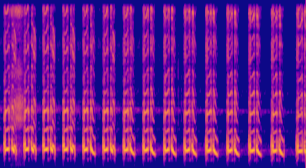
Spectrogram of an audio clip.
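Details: Irani dakhni grey francolin giving a steady run of harsh, nasal notes, about three each second, each note dropping slightly in pitch, repeated without pause in a quiet setting.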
